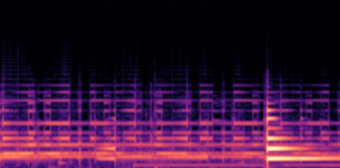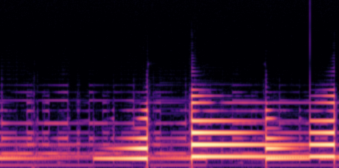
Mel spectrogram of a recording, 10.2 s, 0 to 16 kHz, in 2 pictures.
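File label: Avalanche Run V2 Stereo reverse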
